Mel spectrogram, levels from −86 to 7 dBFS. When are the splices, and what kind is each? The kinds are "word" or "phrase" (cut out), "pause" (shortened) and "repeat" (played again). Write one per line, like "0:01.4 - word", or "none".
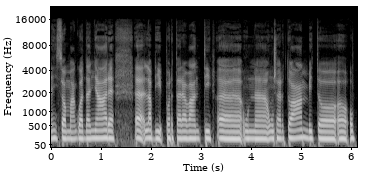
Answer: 0:02.0 - phrase
0:03.3 - pause
0:04.4 - phrase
